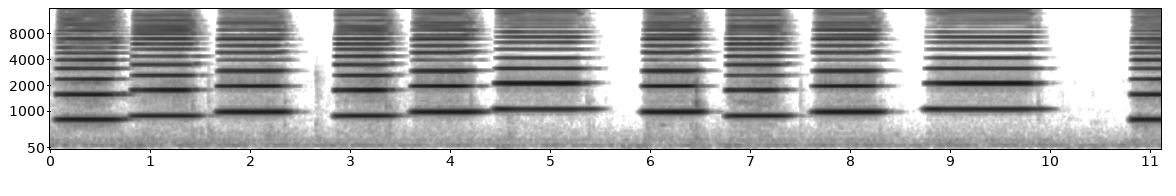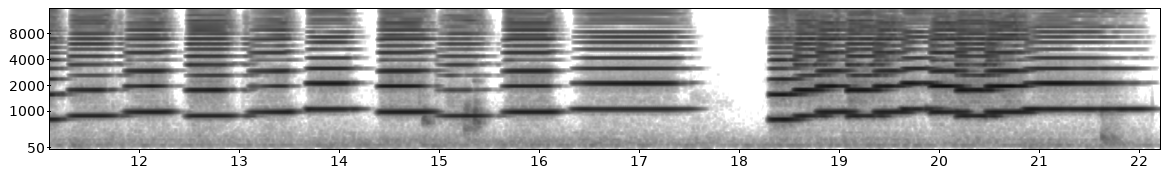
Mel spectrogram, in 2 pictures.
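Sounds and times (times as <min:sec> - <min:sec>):
harmonica playing ascending triplets: 0:00.0 - 0:10.0, 0:10.8 - 0:17.6, 0:18.3 - 0:22.2.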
